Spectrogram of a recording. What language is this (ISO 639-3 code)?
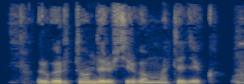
kin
